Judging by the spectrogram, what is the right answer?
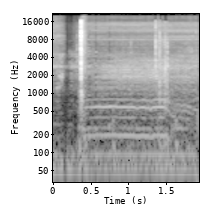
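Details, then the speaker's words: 1985 Philips VR6462 VHS recorder with the old idler fitted with a new tire and the old spring, reel motor cleaned: quiet steady motor hum with light clicks; idler drives smoothly without slipping, sounds much better. "So, I've put the old idler on. um with the new tire and the old spring. So, let's just see what this sounds like. It sounds better."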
